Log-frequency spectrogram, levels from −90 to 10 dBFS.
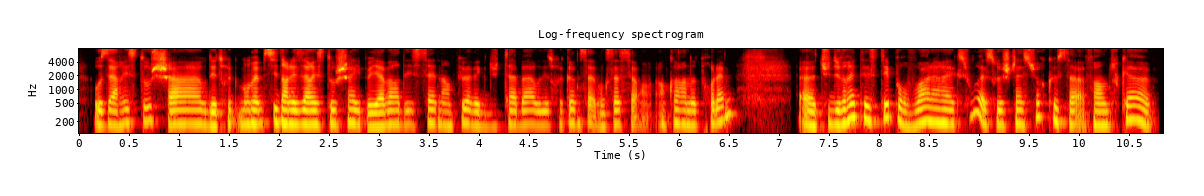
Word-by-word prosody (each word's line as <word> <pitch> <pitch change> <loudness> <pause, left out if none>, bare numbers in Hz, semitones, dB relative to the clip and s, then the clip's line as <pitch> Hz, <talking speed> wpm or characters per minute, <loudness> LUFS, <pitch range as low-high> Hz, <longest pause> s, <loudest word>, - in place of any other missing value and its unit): aux 170 +1 +2
Aristochats 180 0 +3
ou - - -4
des 160 -1 +2
trucs 170 +2 -6
bon, 175 - -2
même 180 0 +1
si 190 +1 +2
dans 185 -1 +4
les 175 0 +3
Aristochats, 175 +1 +3
il 175 - -3
peut 155 -2 -1
y 155 - +4
avoir 175 +2 +1
des 170 +1 -8
scènes 180 +1 -2
un 165 -1 -5
peu 165 +4 -4
avec 165 -3 -1 0.2
tabac 175 0 -2
ou 165 - -2
des 165 - -2
trucs 170 0 -13
comme 180 0 -3
ça. 180 - -2
Donc 150 -1 -7
ça, 175 - 0
c'est 175 +2 -4 0.2
encore 185 - -5
un 175 - -1
autre 165 -1 -2
problème. 210 +9 -1 0.7
Heu, 165 - +3
tu 160 +3 -3
devrais 185 +8 +3
tester 230 0 0
pour 200 -8 -2
voir 185 +6 +1
la 195 -1 +1
réaction, 185 - -2
parce 170 - +1
que 175 - 0
je 170 - +1
t'assure 180 +9 -1
que 210 - -2
ça 175 -3 0
enfin, 170 - -1
en - - -2
tout 165 - -13
cas, 220 -7 +1
175 Hz, 280 wpm, -24 LUFS, 170-185 Hz, 0.7 s, dans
